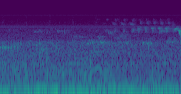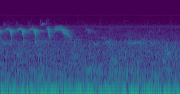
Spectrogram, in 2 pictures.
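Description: A small bird singing a quick run of five or six falling notes about halfway through, with fainter chirps around it, over a steady low rumble.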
